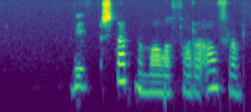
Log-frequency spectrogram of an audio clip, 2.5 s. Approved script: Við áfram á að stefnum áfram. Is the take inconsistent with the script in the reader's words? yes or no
yes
